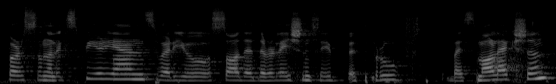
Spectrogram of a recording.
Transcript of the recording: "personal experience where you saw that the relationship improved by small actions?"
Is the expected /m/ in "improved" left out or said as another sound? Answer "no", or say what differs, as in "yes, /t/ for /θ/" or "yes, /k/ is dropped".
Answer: yes, /m/ is dropped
